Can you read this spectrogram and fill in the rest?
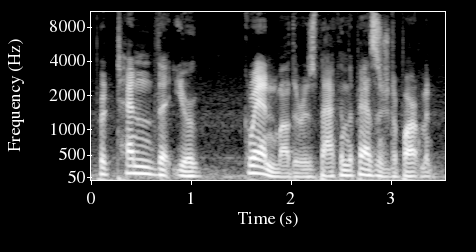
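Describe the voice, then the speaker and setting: A man's voice: sits low, sing-song, fairly quick. A man playing a humane, commanding but weary starship captain in a science fiction audio drama.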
